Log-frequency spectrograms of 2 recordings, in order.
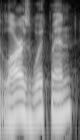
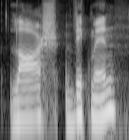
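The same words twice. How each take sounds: First: The name is said with a Midwestern American accent. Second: The name is said with a native, local accent.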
